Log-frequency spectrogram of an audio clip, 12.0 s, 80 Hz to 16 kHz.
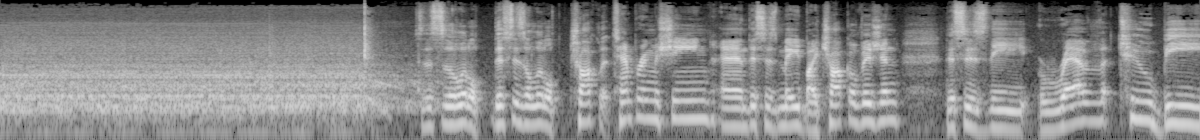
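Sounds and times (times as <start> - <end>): machine motor humming: 0.0 - 4.6.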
